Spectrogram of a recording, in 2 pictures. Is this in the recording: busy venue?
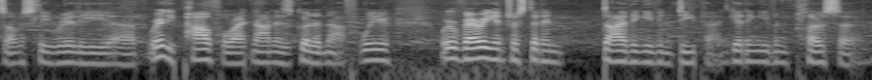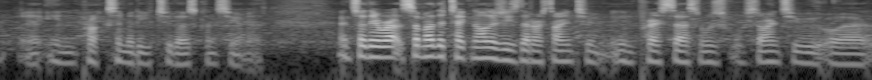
yes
